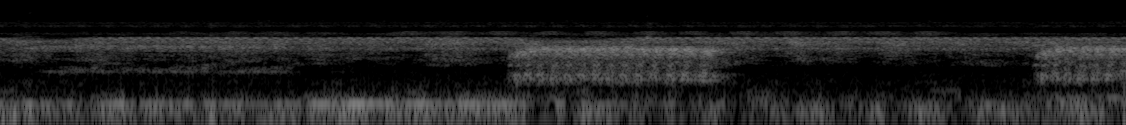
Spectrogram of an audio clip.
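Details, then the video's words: A cold night with crickets and frogs calling. A continuous high-pitched insect trill runs throughout, a low steady hum sits underneath, and two rasping, pulsed bursts of about a second each stand out. "the sound of crickets and frogs"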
